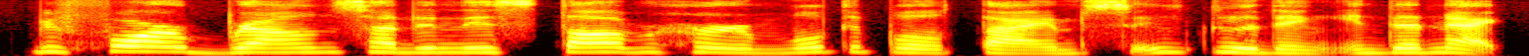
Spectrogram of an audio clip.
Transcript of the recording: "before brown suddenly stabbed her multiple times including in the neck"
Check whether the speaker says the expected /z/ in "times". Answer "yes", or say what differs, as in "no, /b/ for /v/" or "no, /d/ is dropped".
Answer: no, /s/ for /z/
